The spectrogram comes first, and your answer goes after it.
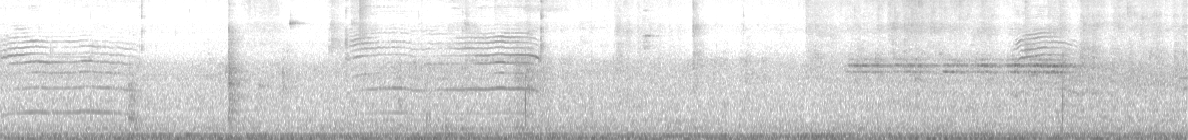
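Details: Domestic cats: a mother cat with her kittens turns and attacks an orphan kitten after smelling it. High, thin, harmonic meows come in three drawn-out bursts of one to two seconds, the last one steady and piercing, over a low rumbling background.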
